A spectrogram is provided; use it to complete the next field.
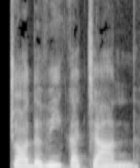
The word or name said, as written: चौदहवाँ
